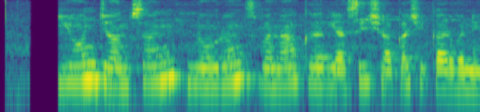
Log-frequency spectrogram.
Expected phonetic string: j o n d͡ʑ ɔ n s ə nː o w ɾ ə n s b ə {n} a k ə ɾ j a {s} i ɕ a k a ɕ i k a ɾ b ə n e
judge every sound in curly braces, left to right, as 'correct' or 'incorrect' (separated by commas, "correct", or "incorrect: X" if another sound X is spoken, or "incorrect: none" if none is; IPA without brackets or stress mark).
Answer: correct, correct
